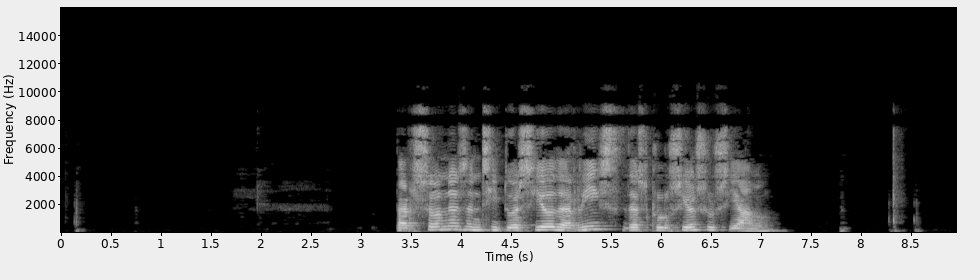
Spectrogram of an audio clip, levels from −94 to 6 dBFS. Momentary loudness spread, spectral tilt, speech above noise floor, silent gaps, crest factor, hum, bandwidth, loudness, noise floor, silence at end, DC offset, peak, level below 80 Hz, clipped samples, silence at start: 7 LU; -3.5 dB/octave; over 72 dB; none; 22 dB; none; 9.6 kHz; -18 LUFS; under -90 dBFS; 0.6 s; under 0.1%; 0 dBFS; -64 dBFS; under 0.1%; 3.35 s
